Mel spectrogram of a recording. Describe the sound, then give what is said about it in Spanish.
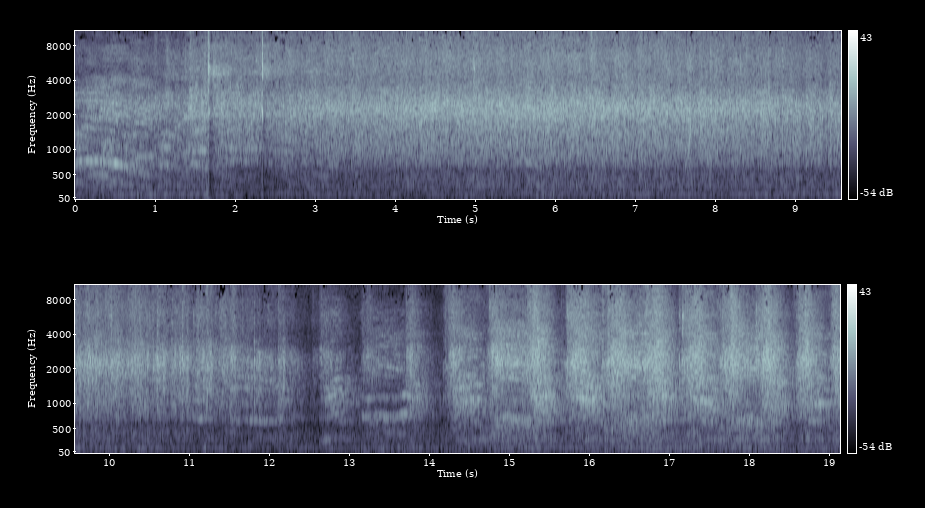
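Sustained loud applause from a large theatre audience, a dense wash of clapping that continues for the whole stretch, with scattered louder claps and some cheering near the end. “Gracias a cada aplauso de este teatro, podéis estar tranquilos que hay cuarteto para el rato.”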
